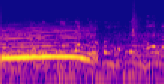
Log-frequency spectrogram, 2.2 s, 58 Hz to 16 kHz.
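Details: One calf at Ambari cattle market, Dinajpur, Bangladesh, on 29 December 2023 gives a single even, sustained moo of just over a second that drops at the end, followed by quieter market background and a sharp click.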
